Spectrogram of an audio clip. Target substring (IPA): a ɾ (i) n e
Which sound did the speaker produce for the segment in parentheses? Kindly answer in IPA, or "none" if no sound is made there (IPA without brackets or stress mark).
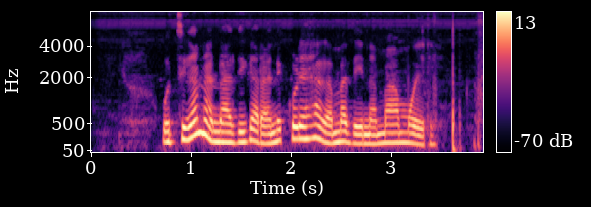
a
